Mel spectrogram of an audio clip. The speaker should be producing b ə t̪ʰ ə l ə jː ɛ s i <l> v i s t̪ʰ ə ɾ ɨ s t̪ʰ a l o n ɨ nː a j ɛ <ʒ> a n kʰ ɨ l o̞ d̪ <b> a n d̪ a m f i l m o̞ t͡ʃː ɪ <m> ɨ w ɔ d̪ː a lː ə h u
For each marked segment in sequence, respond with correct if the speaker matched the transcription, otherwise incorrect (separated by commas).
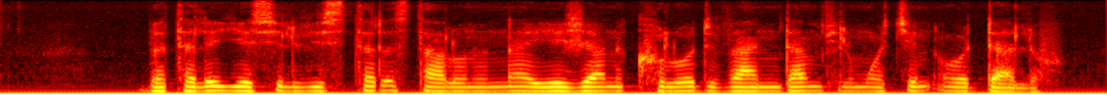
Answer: correct, correct, incorrect, incorrect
